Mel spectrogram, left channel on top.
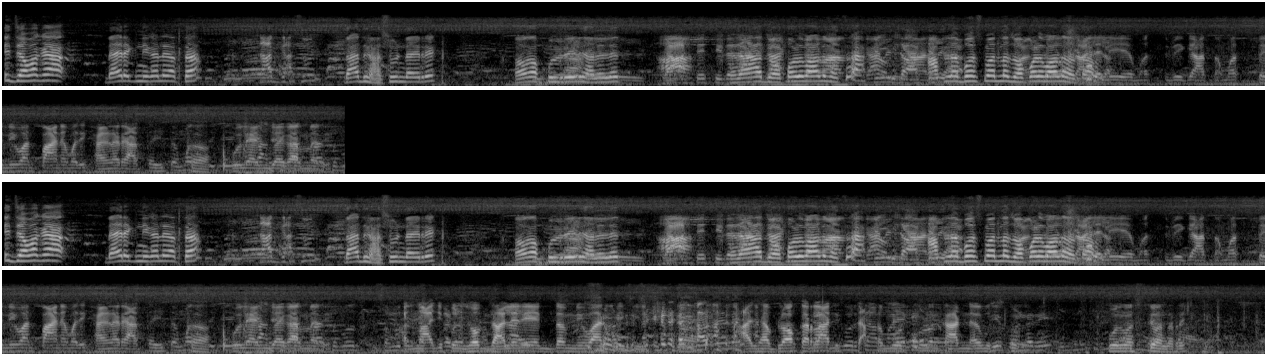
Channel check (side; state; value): left; drops out; at 16.1 s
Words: जेव्हा का डायरेक्ट निघाले आता दात घासून डायरेक्ट. बघा फुल रेडी झालेले. झोपाळू माणूस होता आपल्या बस मधला, झोपाळू माणूस होता. मस्तपैकी आता मस्त निवांत पाण्यामध्ये खेळणार आहे. आता इथं मस्त फुल एन्जॉय करणार आहे. माझी फुल झोप झालेली एकदम निवांतपैकी. आज हा ब्लॉग करला आणि बोट करून काढणार फुल मस्ती होणार रे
